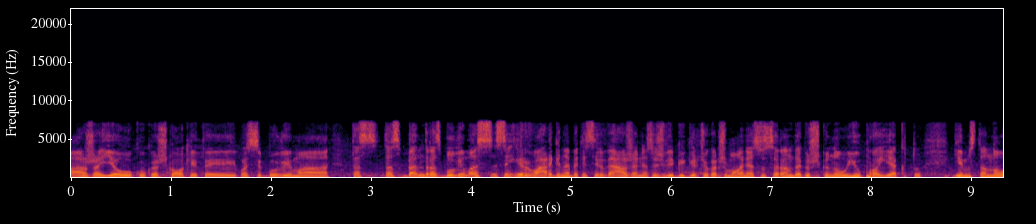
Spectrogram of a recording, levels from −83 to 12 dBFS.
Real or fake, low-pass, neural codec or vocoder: fake; 7.2 kHz; codec, 16 kHz, 8 kbps, FreqCodec, smaller model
